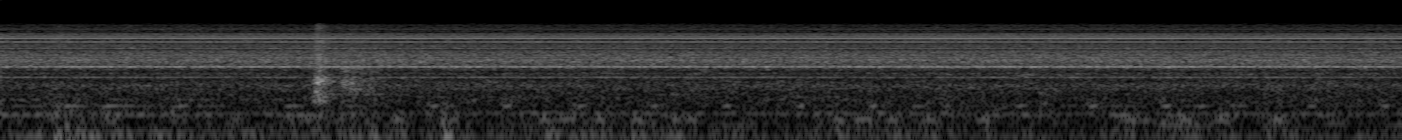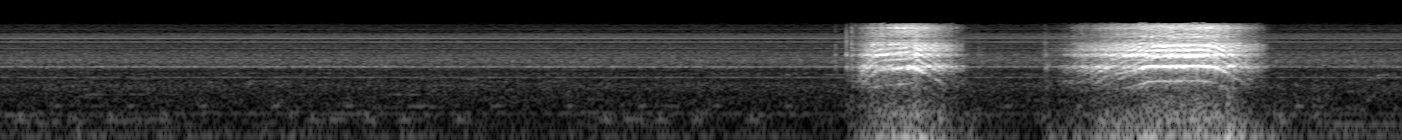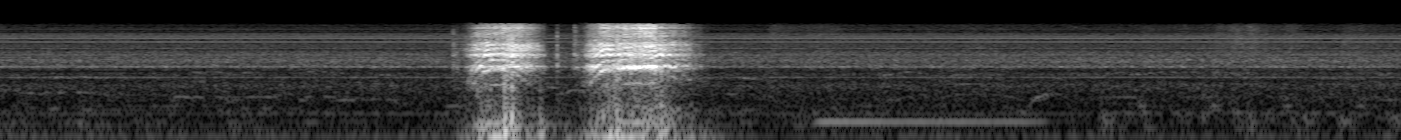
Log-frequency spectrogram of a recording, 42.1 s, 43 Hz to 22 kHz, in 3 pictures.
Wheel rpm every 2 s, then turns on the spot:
0, 0, 0, 0, 0, 0, 0, 0, 0, 0, 0, 40, 70, 20, 0, 0, 30, 30, 0, 0, 0.
none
